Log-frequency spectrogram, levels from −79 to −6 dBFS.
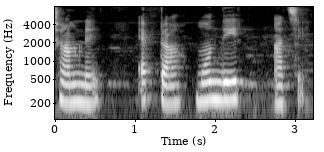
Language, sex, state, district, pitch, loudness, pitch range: Bengali, female, Tripura, West Tripura, 210 Hz, -17 LUFS, 205-225 Hz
